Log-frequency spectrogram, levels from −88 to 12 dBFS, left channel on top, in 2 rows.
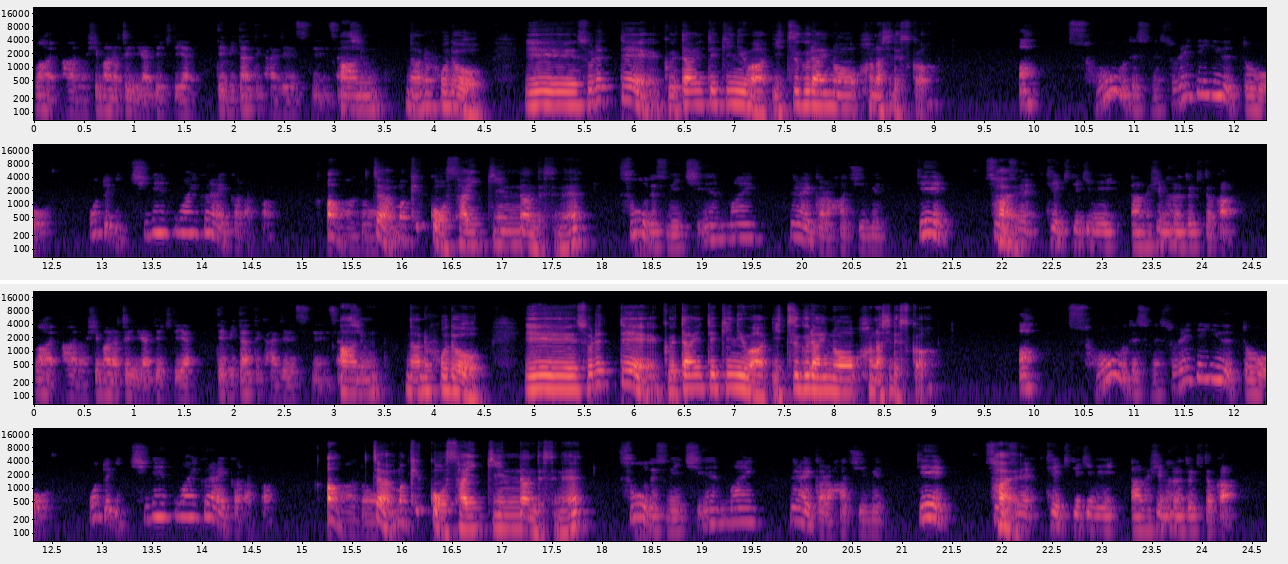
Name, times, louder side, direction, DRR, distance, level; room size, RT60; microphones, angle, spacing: voice 1, 0.0-1.6 1.8-3.2 9.8-10.0 10.3-12.5 12.9-14.7 15.4-15.8 18.2-19.5 19.9-20.8 21.2-21.4 21.8-24.3, right 3 dB, 15° right, 1.0 m, -36 dB
voice 2, 3.1-3.4 3.7-4.4 4.9-9.0 15.3-15.4 15.7-17.8 21.9-22.2, right 4 dB, 50° right, 0.5 m, -26 dB
3.8 x 2.0 x 3.3 m
head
